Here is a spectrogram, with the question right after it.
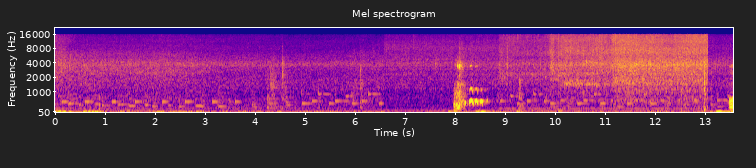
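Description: Burger patties fry on a hot griddle as raclette cheese melts over them, a steady close sizzle with a scrape around the middle and the hiss growing louder toward the end.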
